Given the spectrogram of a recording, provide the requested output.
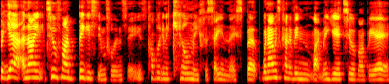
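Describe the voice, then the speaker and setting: A woman in a Northern English accent at medium pitch, with ordinary pitch variation and a moderate pace, on a very clean recording with a silent background. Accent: Northern English, stands out. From northern England, Leeds, Yorkshire. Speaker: photographer. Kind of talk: interview. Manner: animated.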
